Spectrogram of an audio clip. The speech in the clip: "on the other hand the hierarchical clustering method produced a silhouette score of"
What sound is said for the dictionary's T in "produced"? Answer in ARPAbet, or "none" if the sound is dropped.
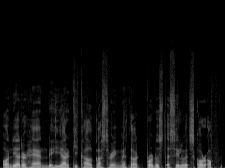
T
